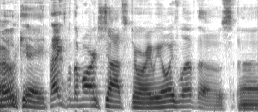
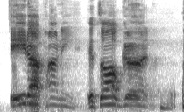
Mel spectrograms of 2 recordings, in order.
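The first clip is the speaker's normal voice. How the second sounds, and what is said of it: Heavy raspy smoker's voice. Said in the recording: “said with a very heavy smoker's accent”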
